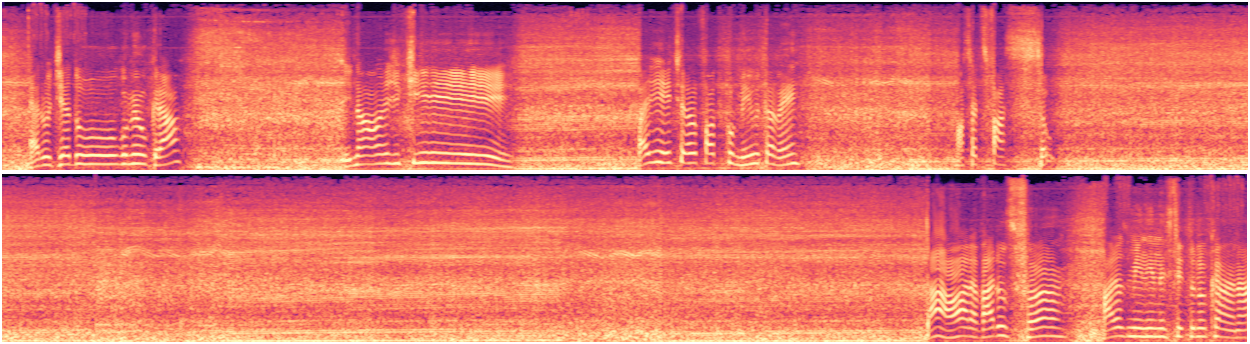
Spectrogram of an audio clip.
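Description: A motorcycle engine revs up and drops as gears change.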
